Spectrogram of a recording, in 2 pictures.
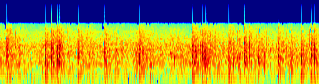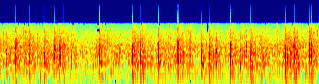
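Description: Fireworks grand finale: a rapid, unbroken barrage of overlapping bangs and crackles, several a second.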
